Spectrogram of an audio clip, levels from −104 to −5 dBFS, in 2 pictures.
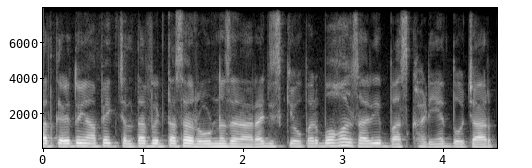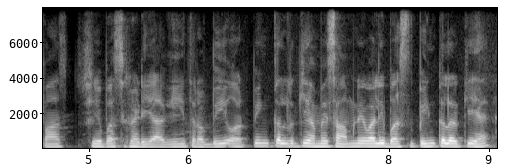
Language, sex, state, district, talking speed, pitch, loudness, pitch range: Maithili, male, Bihar, Araria, 290 wpm, 150 Hz, -21 LUFS, 140-155 Hz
